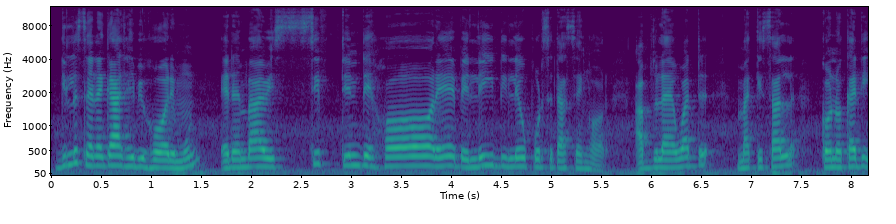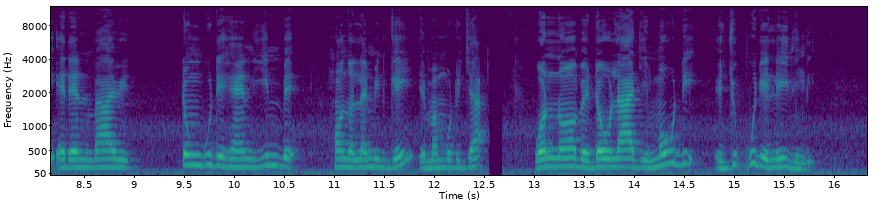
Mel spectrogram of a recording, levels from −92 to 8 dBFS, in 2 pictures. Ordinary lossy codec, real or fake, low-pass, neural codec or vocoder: none; real; none; none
